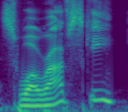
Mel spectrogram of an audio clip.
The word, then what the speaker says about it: Swarovski: Swarovski?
